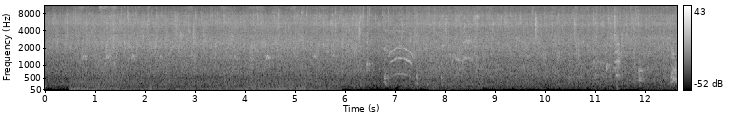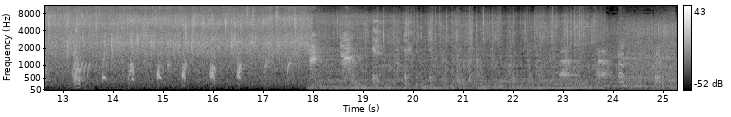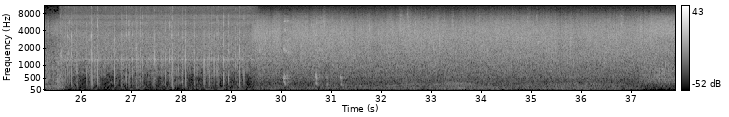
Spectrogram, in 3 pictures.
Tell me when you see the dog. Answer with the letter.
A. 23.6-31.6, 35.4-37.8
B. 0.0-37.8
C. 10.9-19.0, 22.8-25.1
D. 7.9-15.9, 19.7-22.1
C.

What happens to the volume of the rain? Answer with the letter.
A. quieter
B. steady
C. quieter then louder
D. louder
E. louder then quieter
B.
